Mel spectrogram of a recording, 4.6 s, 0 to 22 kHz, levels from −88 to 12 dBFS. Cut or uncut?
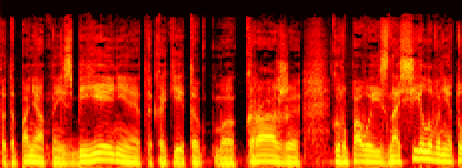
cut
